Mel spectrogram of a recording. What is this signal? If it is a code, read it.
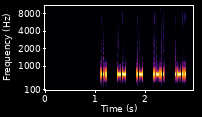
Morse code, heard as a keyed tone, about 54 wpm, spaced as for 29 wpm, 700 Hz. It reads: SMALL
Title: 3x Character Spacing - Top 500 Words - 50wpm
